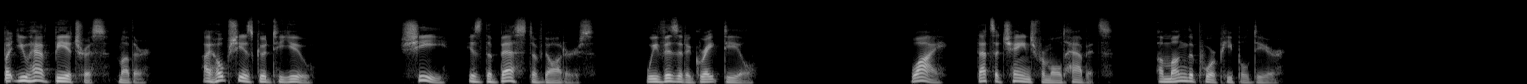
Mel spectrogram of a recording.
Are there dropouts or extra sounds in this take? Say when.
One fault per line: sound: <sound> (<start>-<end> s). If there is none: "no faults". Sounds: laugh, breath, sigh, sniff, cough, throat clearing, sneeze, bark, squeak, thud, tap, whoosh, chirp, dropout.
no faults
